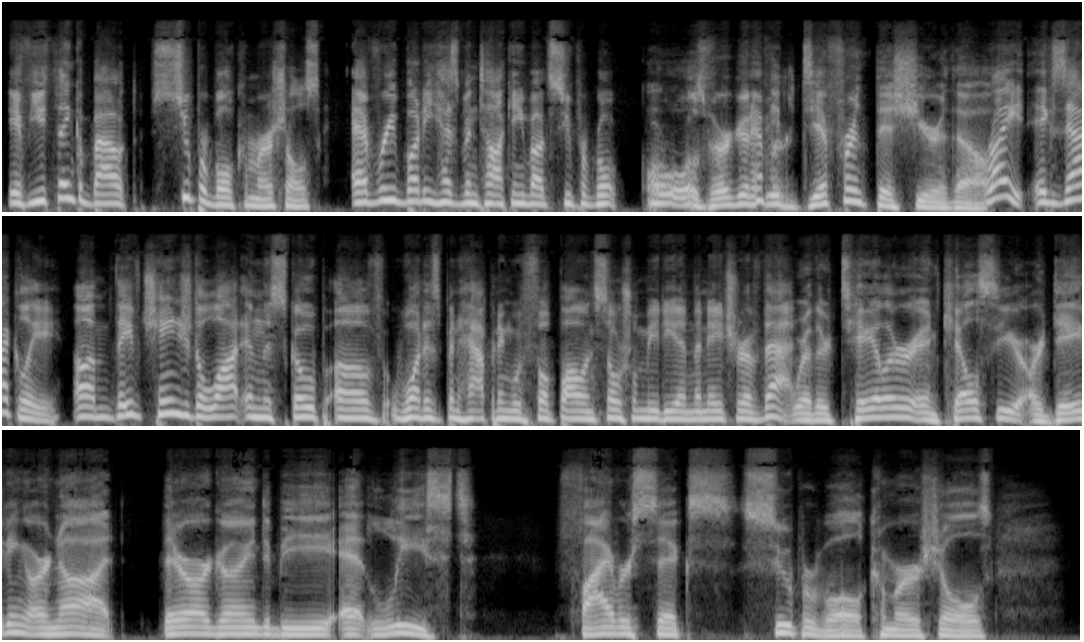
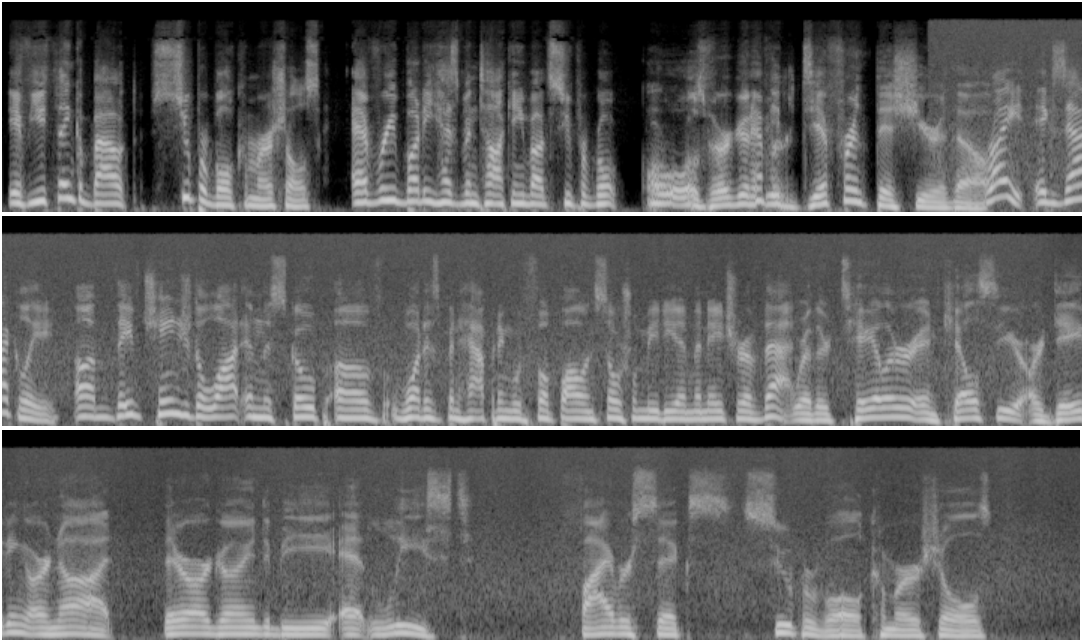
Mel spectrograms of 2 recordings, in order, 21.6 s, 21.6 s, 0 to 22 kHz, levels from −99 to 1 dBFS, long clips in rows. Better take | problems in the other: first | hiss; noticeable; from 6 s on; 15 dB below the speech

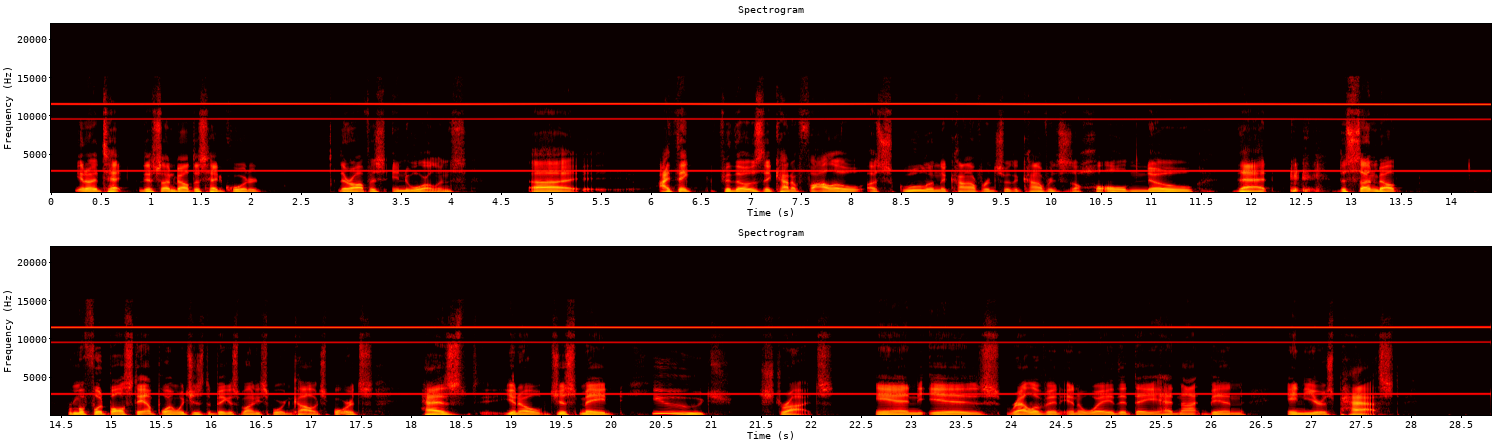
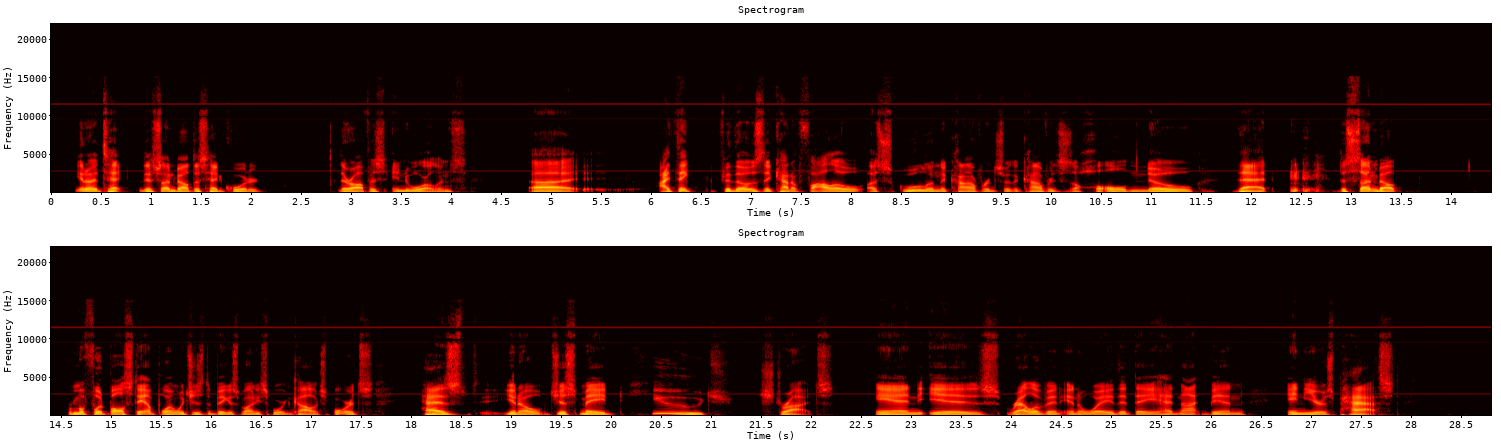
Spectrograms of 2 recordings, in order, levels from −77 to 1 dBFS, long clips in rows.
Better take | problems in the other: second | high-pitched whine; loud; throughout; 11.5 kHz, 5 dB below the speech; faint in the second

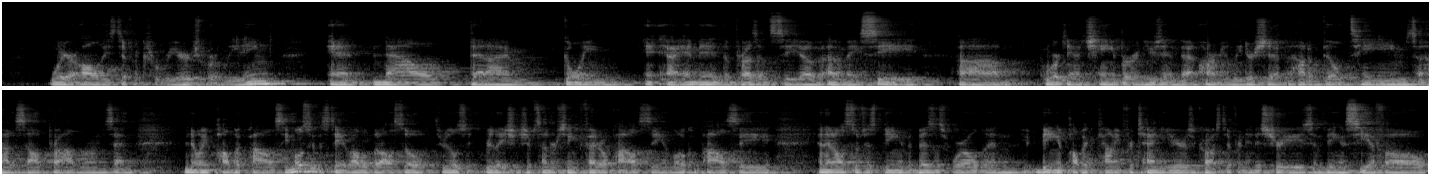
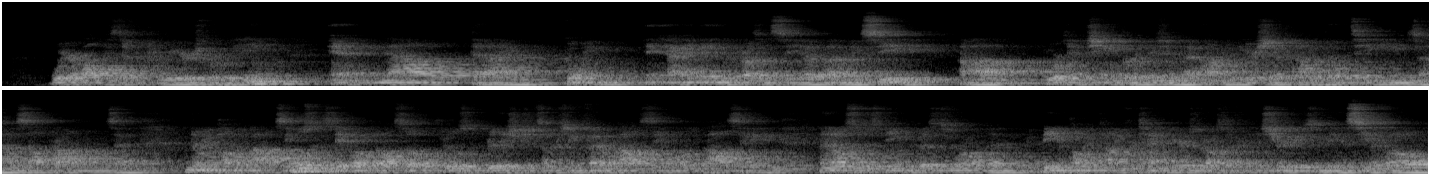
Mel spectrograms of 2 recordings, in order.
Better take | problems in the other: first | room echo; strong; dies away in 2.1 s; slight in the first // off-mic speech; far; somewhat distant in the first

